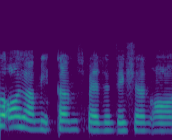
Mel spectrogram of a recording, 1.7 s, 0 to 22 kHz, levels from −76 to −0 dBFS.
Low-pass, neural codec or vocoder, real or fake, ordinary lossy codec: 7.2 kHz; codec, 44.1 kHz, 2.6 kbps, SNAC; fake; none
